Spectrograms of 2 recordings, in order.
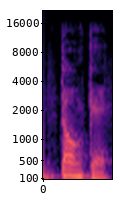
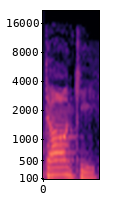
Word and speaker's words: Donkeh: It's not donkey. It's not donkey. Like, it's D-O-N-K-E-H. Donkeh. Oh, K-E-H, yeah. Yeah. Or you like, and people be like, you mean donkey? No. You're saying it wrong.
